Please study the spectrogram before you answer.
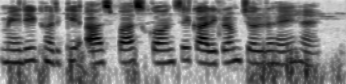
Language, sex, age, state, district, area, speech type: Hindi, female, 18-30, Uttar Pradesh, Bhadohi, rural, read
